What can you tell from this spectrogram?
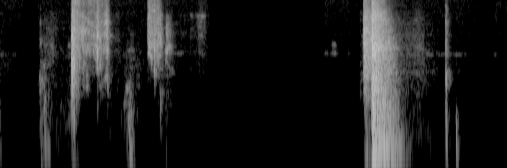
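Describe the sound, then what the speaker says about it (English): A door is handled and closed in a room, with a few scattered thumps and rattles early on, then a single louder closing thud and a couple of small clicks after, heard alone without talk. "I gotta close the door."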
